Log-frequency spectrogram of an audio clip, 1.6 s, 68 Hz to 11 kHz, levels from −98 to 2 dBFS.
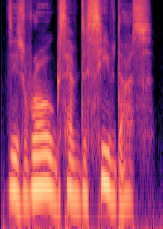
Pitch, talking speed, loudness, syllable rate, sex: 155 Hz, 185 wpm, -17 LUFS, 6.5 syllables/s, female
